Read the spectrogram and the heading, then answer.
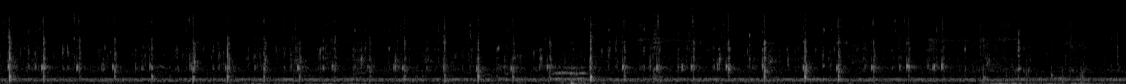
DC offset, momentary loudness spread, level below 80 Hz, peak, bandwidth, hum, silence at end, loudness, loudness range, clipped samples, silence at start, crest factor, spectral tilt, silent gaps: under 0.1%; 7 LU; -64 dBFS; -16 dBFS; 16.5 kHz; none; 0 s; -48 LUFS; 3 LU; under 0.1%; 0 s; 32 dB; -4.5 dB/octave; none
